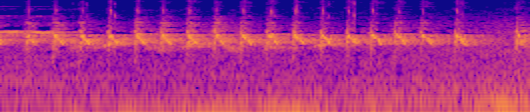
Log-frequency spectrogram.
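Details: Tutor recording of a male grey-cheeked bulbul (cucak jenggot) for contest birds: evenly spaced, slightly downslurred whistled notes, about two and a half per second, repeated steadily throughout.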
